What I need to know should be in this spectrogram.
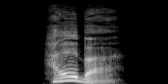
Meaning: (adjective) inflection of halb: 1. strong/mixed nominative masculine singular 2. strong genitive/dative feminine singular 3. strong genitive plural
- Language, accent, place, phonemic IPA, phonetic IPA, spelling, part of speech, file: German, Germany, Berlin, /ˈhalbəʁ/, [ˈhalbɐ], halber, adjective / adverb / postposition, De-halber.ogg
